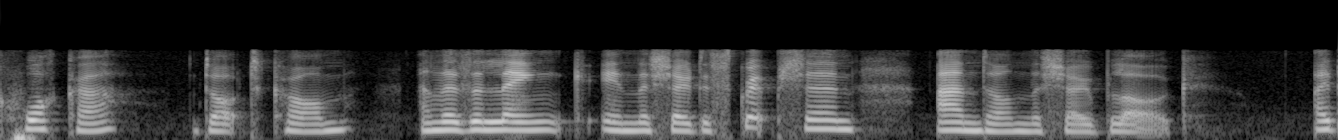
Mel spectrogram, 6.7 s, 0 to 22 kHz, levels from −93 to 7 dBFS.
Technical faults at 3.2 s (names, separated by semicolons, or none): aliasing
